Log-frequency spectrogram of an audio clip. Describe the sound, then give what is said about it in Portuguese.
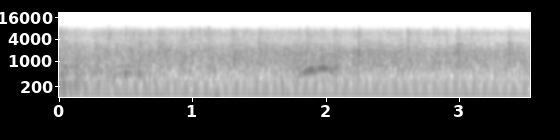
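An audience claps steadily in applause to the Lord, a dense wash of many hands applauding at even loudness for several seconds, with faint voices mixed in beneath the clapping. “Pode aplaudir o Senhor.”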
